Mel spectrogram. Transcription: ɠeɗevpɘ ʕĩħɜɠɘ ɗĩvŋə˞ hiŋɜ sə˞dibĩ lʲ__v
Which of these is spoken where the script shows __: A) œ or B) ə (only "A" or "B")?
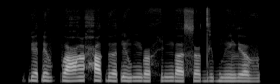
A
